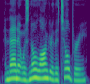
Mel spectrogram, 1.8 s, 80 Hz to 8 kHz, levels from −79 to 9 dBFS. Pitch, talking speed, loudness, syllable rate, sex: 205 Hz, 265 wpm, -14 LUFS, 6.6 syllables/s, female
